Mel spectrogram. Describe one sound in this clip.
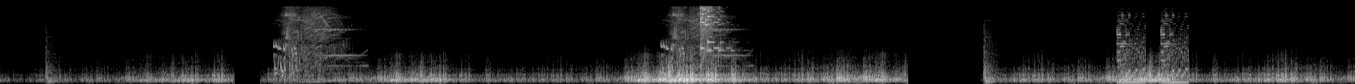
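A heavy ball rolls along with a low, rumbling sound.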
